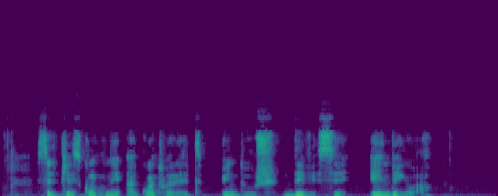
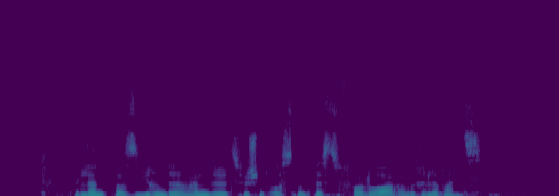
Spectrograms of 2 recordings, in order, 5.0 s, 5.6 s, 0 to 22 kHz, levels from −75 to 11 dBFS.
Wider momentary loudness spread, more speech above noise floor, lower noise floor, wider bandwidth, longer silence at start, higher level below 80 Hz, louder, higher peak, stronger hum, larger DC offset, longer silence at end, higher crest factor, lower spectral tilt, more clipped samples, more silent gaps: first, 10 LU vs 7 LU; about the same, 30 dB vs 28 dB; second, -58 dBFS vs -74 dBFS; second, 10 kHz vs 14 kHz; second, 0.1 s vs 0.4 s; first, -46 dBFS vs -64 dBFS; first, -28 LUFS vs -47 LUFS; first, -10 dBFS vs -26 dBFS; neither; neither; about the same, 0.5 s vs 0.55 s; about the same, 20 dB vs 20 dB; second, -3.5 dB/octave vs -5.5 dB/octave; neither; neither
